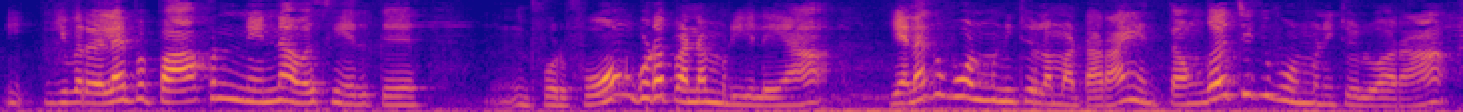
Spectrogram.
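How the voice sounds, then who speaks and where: A woman's voice: high voice, big pitch swings, fast talker, a bit bright, a little hiss or hum. A woman playing a young bride, indignant. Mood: scolding. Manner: indignant, scolding, sarcastic. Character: young bride, hurt and scolding her husband. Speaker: newly married wife angry at her husband. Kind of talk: family skit dialogue.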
